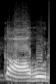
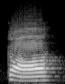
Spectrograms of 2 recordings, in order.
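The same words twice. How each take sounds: First: ਘਾਹੋ said with a second syllable "ho"; wrong "ho" ending. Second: ਘਾ said as one long open syllable; no "ho" ending. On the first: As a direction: voice a final "o" in ਘਾਹੋ. (ਘਾਹੋ, "ਹੋ" ਬੋਲ ਕੇ) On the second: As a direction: hold ਘਾ on "aa" and stop. (ਘਾ, ਅੰਤ ਵਿੱਚ "ਹੋ" ਬਿਨਾਂ) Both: Shown as a demonstration. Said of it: "ਇਹ ਘਾਹੋ ਨਹੀਂ ਹੈ".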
